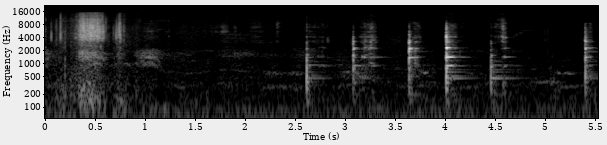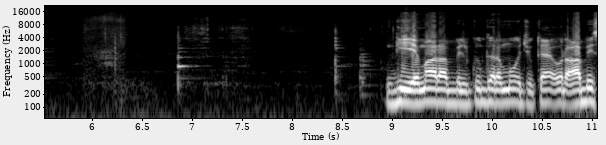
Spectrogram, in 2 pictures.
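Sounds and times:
spoon knocking on metal pan: 0:02.6 - 0:05.7, 0:06.8 - 0:07.6, 0:08.4 - 0:09.0.

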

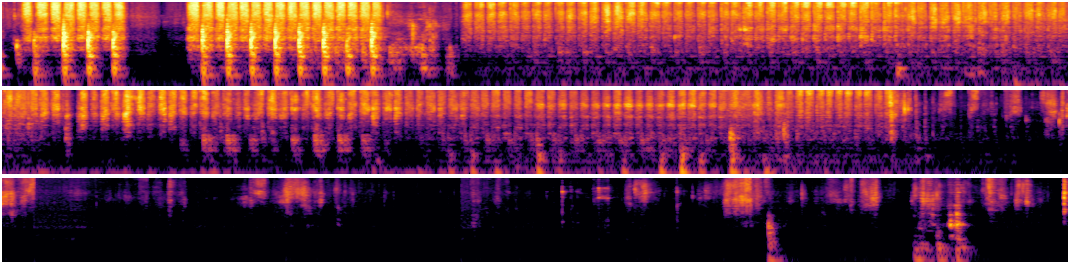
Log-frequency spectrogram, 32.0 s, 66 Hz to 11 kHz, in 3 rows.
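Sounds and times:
sandpaper rasping on wood: 0:00.0 - 0:19.6.

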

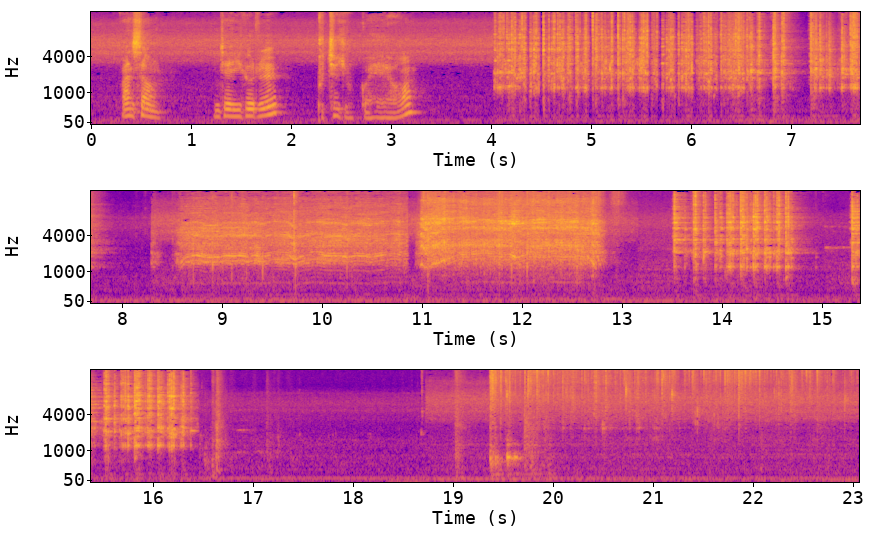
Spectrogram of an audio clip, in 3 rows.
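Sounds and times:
pepper mill grinding: 0:04.0 - 0:16.5, 0:19.4 - 0:23.0
metal spoon beating eggs in bowl: 0:04.1 - 0:07.8, 0:13.5 - 0:16.5.

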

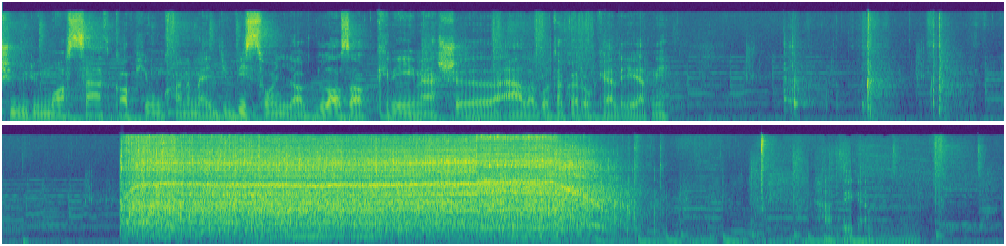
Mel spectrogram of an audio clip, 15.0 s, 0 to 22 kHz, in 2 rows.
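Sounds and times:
immersion blender running: 0:08.4 - 0:12.5.

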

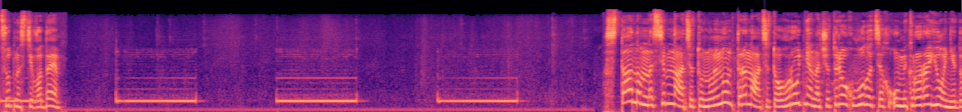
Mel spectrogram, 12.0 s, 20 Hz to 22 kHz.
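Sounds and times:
steady low hum: 0:00.0 - 0:10.9
phone beeps: 0:03.4 - 0:04.6, 0:05.5 - 0:06.6.

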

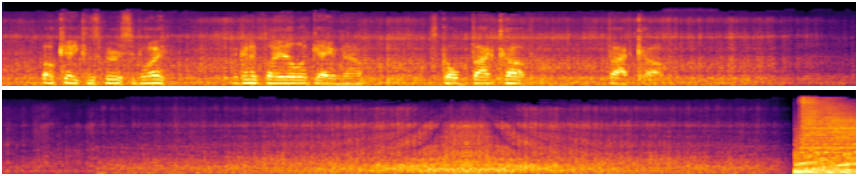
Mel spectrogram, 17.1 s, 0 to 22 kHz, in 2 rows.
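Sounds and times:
aircraft flying over: 0:09.6 - 0:17.0.

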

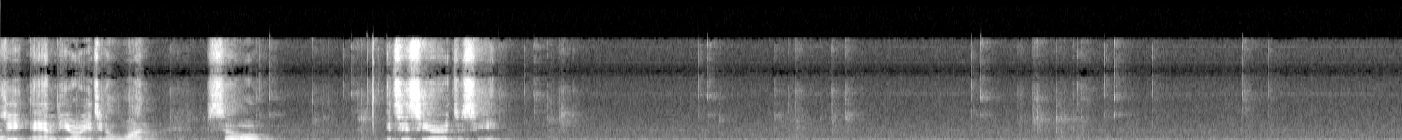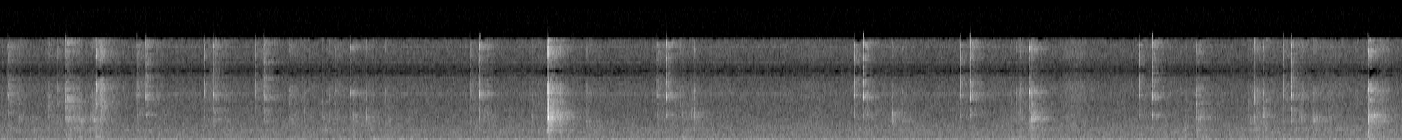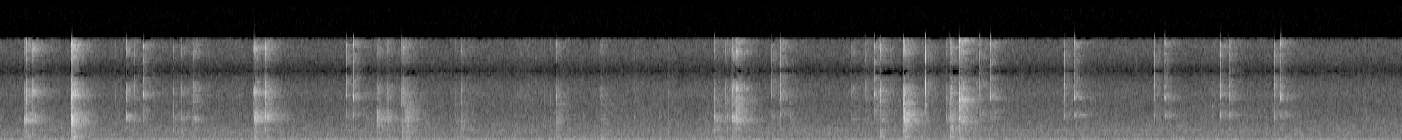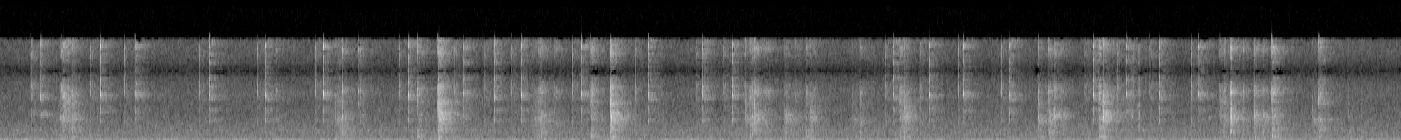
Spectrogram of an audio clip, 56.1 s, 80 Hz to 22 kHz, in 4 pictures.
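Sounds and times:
low electrical hum: 0:00.0 - 0:56.0
keyboard and mouse clicks: 0:02.7 - 0:03.9, 0:05.2 - 0:05.8, 0:07.0 - 0:08.6, 0:09.7 - 0:11.6, 0:14.1 - 0:18.0, 0:18.7 - 0:20.0, 0:20.6 - 0:21.1, 0:22.5 - 0:24.6, 0:25.4 - 0:30.9, 0:31.5 - 0:32.8, 0:35.1 - 0:39.0, 0:39.6 - 0:41.0, 0:42.3 - 0:55.6.

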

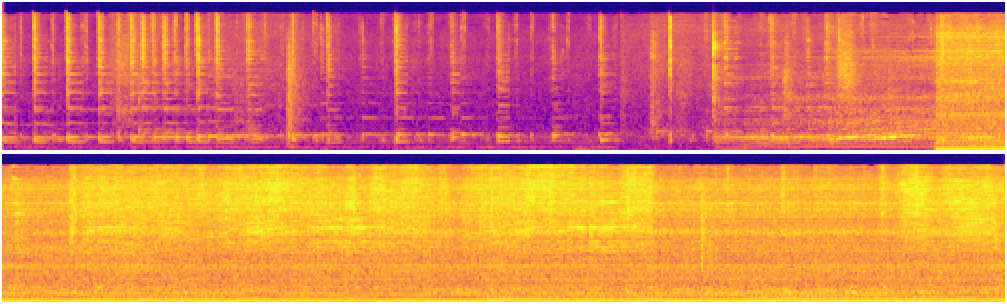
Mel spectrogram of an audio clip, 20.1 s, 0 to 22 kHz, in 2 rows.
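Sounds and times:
bench grinder motor humming: 0:07.4 - 0:20.0
metal rubbing on grinding wheel: 0:10.0 - 0:16.6, 0:18.8 - 0:20.0.

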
